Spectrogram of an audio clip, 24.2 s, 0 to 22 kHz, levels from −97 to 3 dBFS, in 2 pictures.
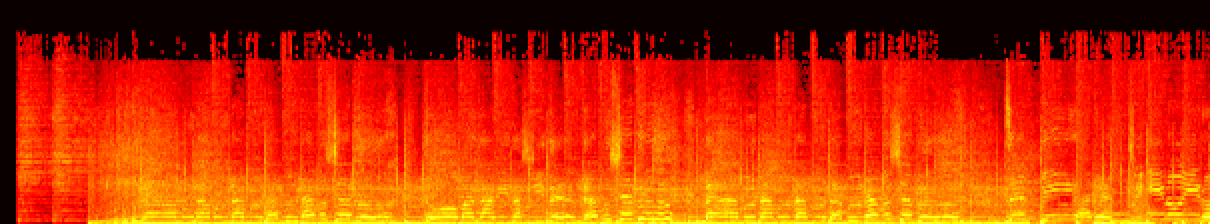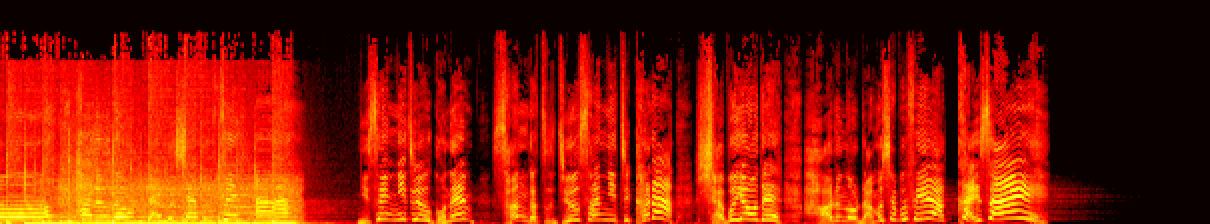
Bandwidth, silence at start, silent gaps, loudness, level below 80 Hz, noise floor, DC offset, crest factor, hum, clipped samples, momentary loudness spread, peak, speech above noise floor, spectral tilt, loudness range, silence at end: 19 kHz; 0.15 s; none; -20 LUFS; -26 dBFS; under -90 dBFS; under 0.1%; 18 dB; none; under 0.1%; 11 LU; -4 dBFS; over 66 dB; -4.5 dB/octave; 7 LU; 1.65 s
